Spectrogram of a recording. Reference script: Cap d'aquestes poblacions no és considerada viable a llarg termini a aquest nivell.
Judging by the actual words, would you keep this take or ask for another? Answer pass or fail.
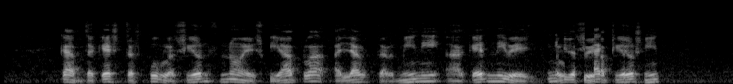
fail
